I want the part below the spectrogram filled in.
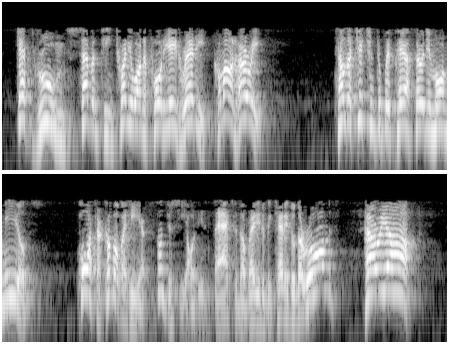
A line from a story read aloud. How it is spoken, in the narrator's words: He yells to one of his clerks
